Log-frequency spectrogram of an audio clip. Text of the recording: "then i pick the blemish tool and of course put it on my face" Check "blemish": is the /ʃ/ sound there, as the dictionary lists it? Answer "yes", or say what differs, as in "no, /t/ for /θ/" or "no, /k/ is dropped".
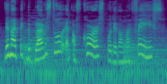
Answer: no, /s/ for /ʃ/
